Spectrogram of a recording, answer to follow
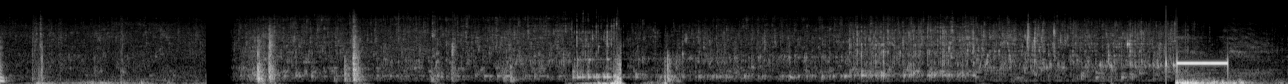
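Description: Water from a stone fountain running and splashing into a plastic cycling bottle as it is filled, with a few knocks of the bottle and its handling. A short beep sounds near the end.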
